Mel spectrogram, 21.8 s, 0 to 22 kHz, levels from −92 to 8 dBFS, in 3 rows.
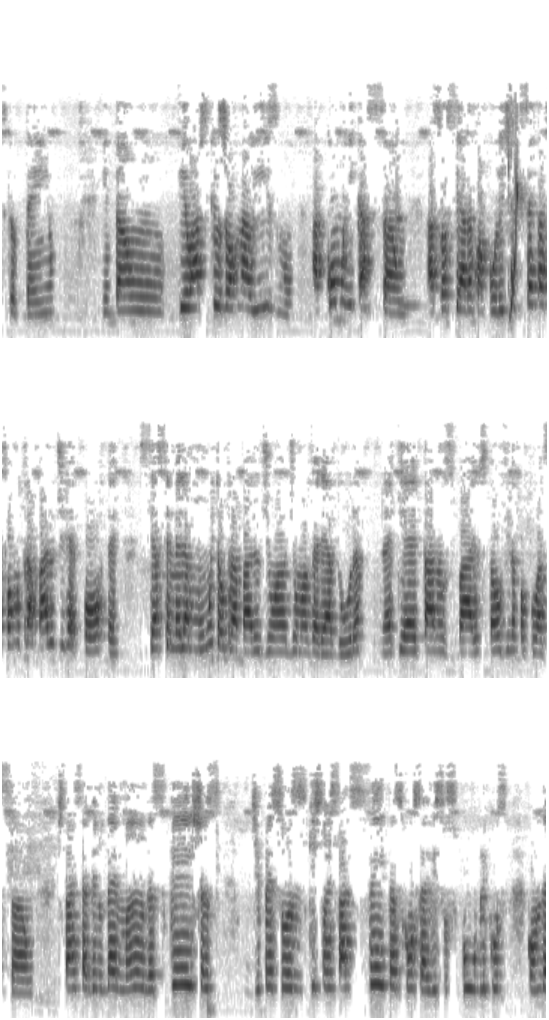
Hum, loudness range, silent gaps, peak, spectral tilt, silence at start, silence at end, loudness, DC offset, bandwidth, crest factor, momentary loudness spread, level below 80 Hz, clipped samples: none; 3 LU; none; -4 dBFS; -1.5 dB/octave; 0 s; 0 s; -20 LUFS; under 0.1%; 8.2 kHz; 16 dB; 11 LU; -76 dBFS; under 0.1%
